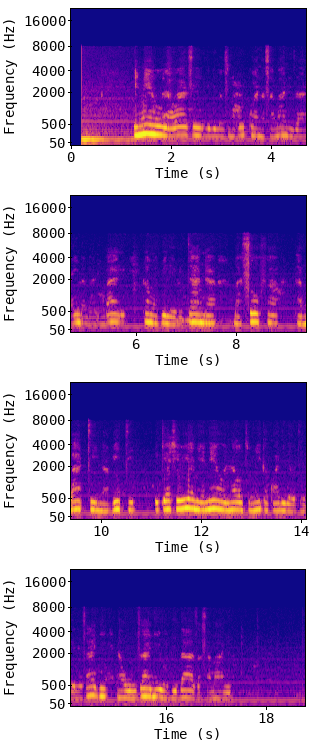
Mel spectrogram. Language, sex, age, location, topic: Swahili, female, 18-24, Dar es Salaam, finance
